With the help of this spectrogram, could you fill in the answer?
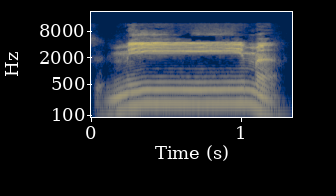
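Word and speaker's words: ميم: আজকের দেখেন মিমের মাখরাজ মিম দুই ঠোটের শুকন অংশ থেকে উচ্চারণ হয়। শুকন অংশ কোনটা? দুই ঠোটের শুকন অংশ অর্থাৎ বাইরের অংশ। এইযে বাইরের অংশ যেটা আছে না? এটা শুকন না? ঠোটের এই দুটো শুকন অংশ থেকে মিলিয়ে উচ্চারণ হবে মিম। মিম বলেন প্রত্যেকে বলেন মিম কোত থেকে উচ্চারণ হয় ঠোটের দুই ঠোটের শুকন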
